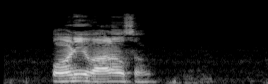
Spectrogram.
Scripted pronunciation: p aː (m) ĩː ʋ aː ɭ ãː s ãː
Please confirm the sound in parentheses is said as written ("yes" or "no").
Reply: no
